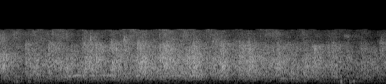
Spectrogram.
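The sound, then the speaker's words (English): A crowd at a gathering devoted to Baba applauds themselves for several seconds: a dense, even wash of many hands clapping at once, with no voices rising above it. “Okay, clap for yourself.”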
